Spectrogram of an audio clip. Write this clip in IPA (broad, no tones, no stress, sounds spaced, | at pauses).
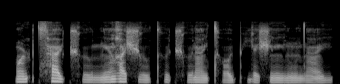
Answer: ɔ̃ ʈ t͡sʰ a y̯ t͡ʃʰ ɵ u̯ n ẽ ʁ a ʃ ɵ u̯ t̪ʰ ɵ t͡ʃʰ ɵ ɾ ã i̯ tʰ ɔ y̯ pʰ j ɛ ʃ ẽ i̯ ɾ ũ d̪ ã i̯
